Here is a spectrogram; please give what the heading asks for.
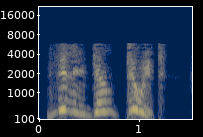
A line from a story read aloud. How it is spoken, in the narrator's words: shrieked the elder of the two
